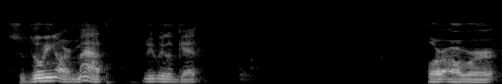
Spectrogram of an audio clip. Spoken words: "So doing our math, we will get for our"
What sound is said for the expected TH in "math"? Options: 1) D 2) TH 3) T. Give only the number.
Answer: 3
